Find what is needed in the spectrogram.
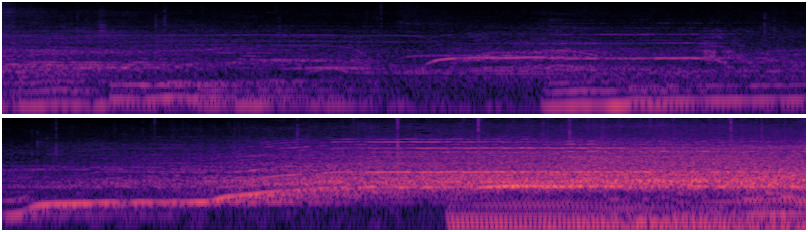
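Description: Live band music: a bass line climbs step by step and the band slides upward into a loud, sustained full chord about six seconds in, with the crowd whooping and cheering.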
